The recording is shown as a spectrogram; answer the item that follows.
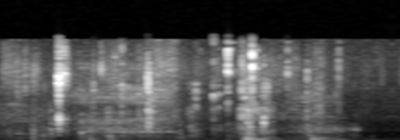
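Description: Faint rustling and small clicks of a leather stick bag being handled as its flap is held open.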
